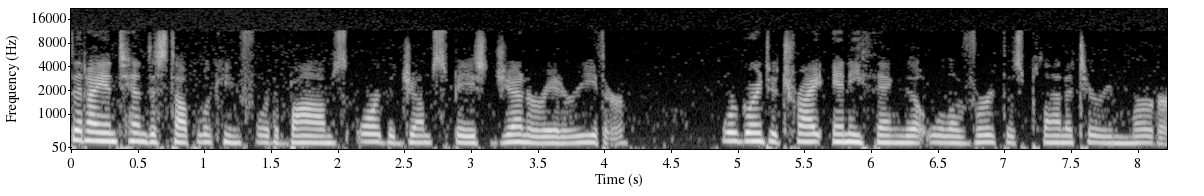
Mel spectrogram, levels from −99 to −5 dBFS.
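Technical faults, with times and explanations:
Throughout, overdone noise removal: near-silent background with twinkling specks, because noise reduction was set too strong and cut quieter speech bands.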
